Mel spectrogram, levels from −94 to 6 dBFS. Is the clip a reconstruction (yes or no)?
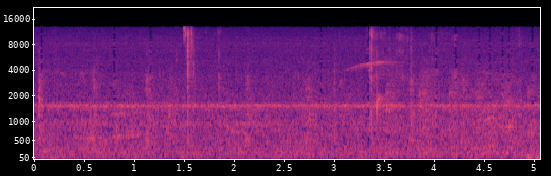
no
